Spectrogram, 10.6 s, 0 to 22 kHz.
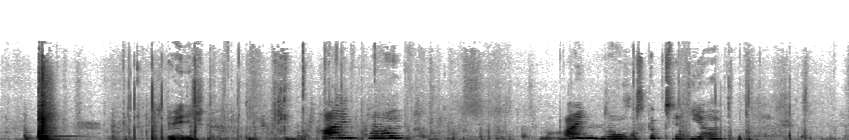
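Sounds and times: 
door shutting with a firm thud and metallic ring: 0.4 - 0.9
faint shuffling: 0.9 - 10.6
speech: 2.1 - 2.7, 7.1 - 9.3.

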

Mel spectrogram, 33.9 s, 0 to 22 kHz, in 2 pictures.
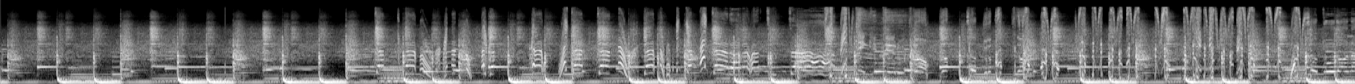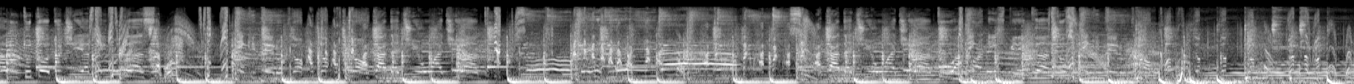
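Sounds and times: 
heavy thumping hip-hop beat: 0.0 - 33.8
DJ turntable scratching: 4.3 - 33.8.

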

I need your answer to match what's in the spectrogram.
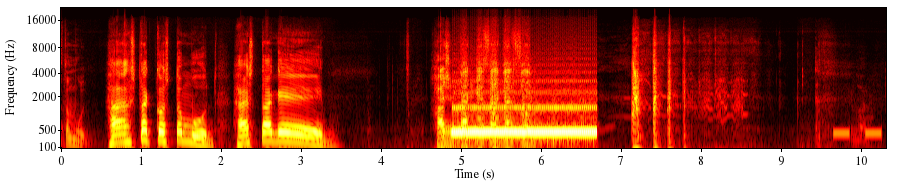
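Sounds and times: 
speech: 0.0 - 3.5, 4.6 - 6.1
loud steady electronic phone call tone: 4.7 - 6.7
short ringback beeps of an unanswered phone call: 4.8 - 6.7.

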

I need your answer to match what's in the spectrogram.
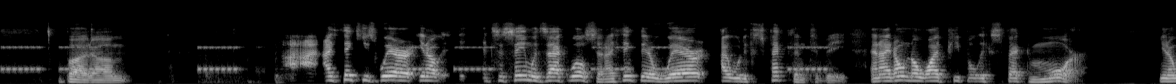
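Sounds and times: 
phone ringing with a warbling electronic trill: 0.0 - 1.0, 2.0 - 2.6, 3.9 - 6.9, 7.8 - 8.4
speech: 0.6 - 1.4, 3.3 - 10.9, 11.6 - 11.7
short vocal exclamation: 2.8 - 3.4.

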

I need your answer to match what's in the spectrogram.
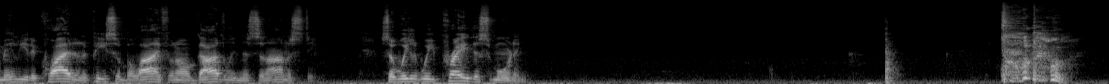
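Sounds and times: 
speech: 0.0 - 3.2, 3.8 - 5.4
quiet low room hum: 0.0 - 11.0
person coughing: 10.0 - 10.9.

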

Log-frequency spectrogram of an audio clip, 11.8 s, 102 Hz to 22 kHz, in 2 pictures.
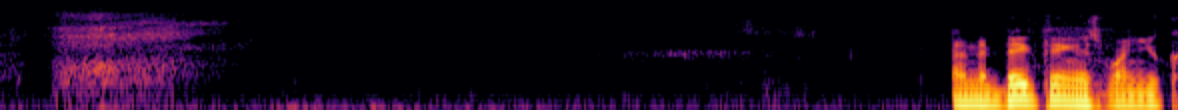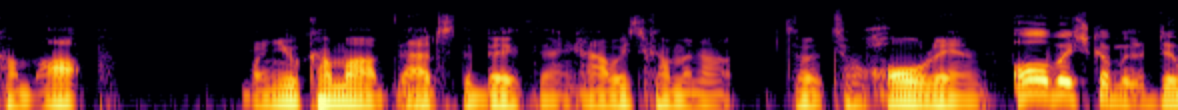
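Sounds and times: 
breath passing through a breathing device held in the mouth: 0.0 - 4.2
speech: 4.8 - 6.5, 7.1 - 11.7.

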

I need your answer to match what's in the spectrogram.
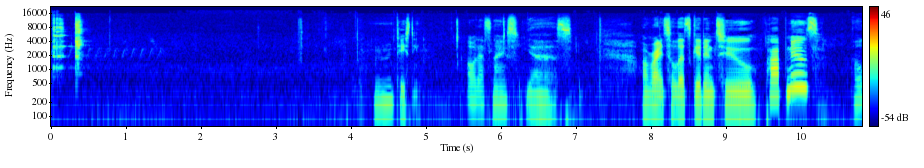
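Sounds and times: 
wine glasses clinking in a toast: 0.0 - 0.5
speech: 4.3 - 5.0, 5.6 - 7.1, 7.9 - 10.8.

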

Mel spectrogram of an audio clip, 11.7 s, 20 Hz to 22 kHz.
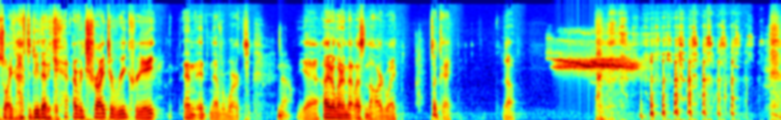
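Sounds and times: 
speech: 0.0 - 6.8, 7.5 - 7.8, 8.9 - 11.7
high-pitched eagle screech sound effect: 8.2 - 10.7
rapid burst of laughter: 8.9 - 11.7.

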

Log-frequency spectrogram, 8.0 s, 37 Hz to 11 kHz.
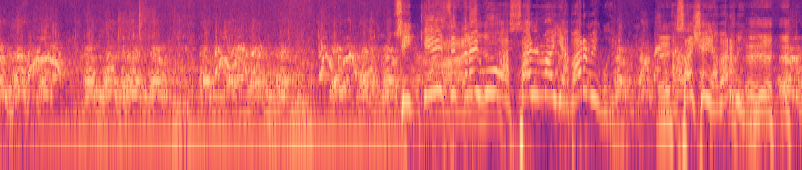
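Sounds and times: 
low hum: 0.0 - 4.6
dogs yipping, whining and barking in a scuffle: 0.0 - 8.0
laughter: 3.6 - 8.0
speech: 4.0 - 8.0.

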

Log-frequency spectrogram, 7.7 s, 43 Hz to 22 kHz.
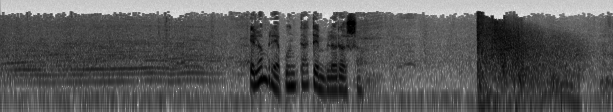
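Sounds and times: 
speech: 3.1 - 4.8
rifle shot with long decay: 6.0 - 7.4.

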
